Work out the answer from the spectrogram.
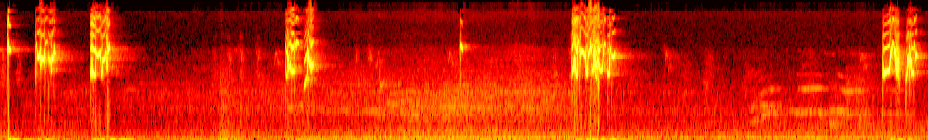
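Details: A female lovebird calls the male, "tik tik keyok" style, no chattering. Loud, rasping squawks come in pairs every couple of seconds, with a lone high tick between them.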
